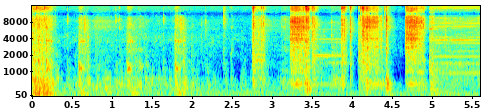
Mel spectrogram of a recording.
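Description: A sewing machine stitching a small open-top handbag charm bag gives quiet, uneven bursts of mechanical clatter, short runs of stitching broken by pauses and handling noises, close by with no voices.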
